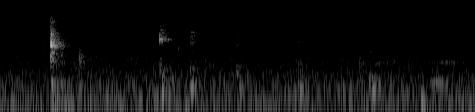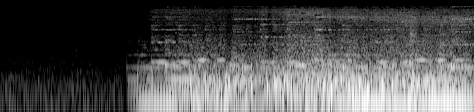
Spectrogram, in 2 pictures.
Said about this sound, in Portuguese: temos a vinheta aí da previsão do tempo, né? Roda aí para a gente ouvir o que a Ipagre Ciran diz para a gente.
